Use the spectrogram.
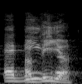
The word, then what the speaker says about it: Avdija: Avdija. Oh, Avdija? Oh, so the D silent? Yeah.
